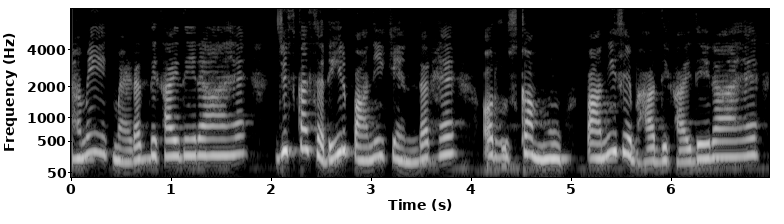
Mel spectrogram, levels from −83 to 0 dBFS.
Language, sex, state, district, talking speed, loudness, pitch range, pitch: Hindi, female, Uttarakhand, Tehri Garhwal, 205 wpm, -26 LUFS, 220-285 Hz, 255 Hz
